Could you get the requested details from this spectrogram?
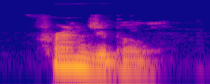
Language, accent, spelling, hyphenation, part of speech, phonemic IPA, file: English, Southern England, frangible, fran‧gi‧ble, adjective / noun, /ˈfɹæn(d)ʒɪb(ə)l/, LL-Q1860 (eng)-frangible.wav
- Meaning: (adjective) Able to be broken; breakable, fragile; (noun) Something that is breakable or fragile; especially something that is intentionally made so, such as a bullet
